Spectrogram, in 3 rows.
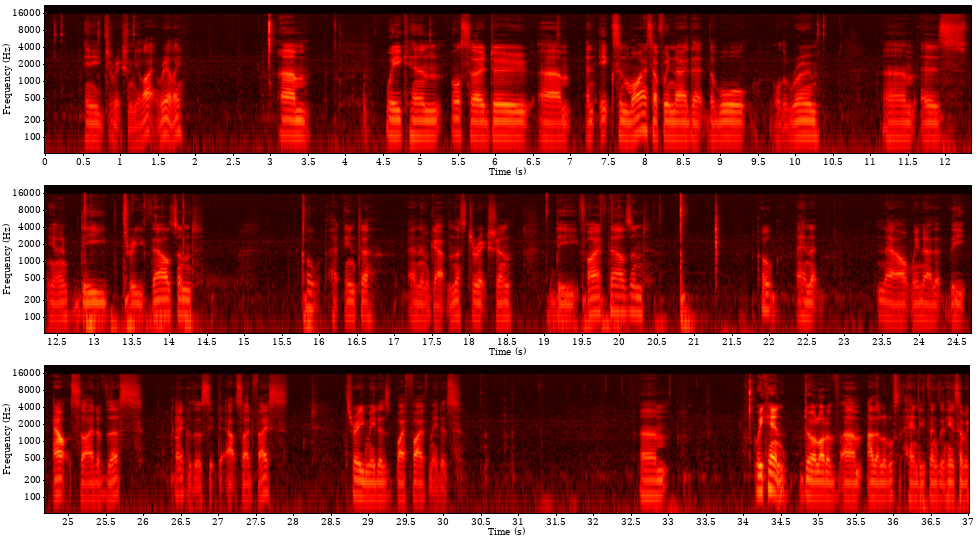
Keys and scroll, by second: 12.9-14.1 typing, 15.8 Return, 18.8-20.2 typing, 20.8 Return, 31.5 Escape.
